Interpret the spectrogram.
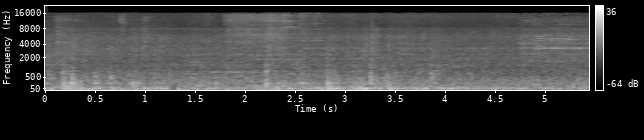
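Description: Passenger train running on track: a steady low rumble with scattered wheel clicks over rail joints, and a faint high wheel squeal near the end.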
